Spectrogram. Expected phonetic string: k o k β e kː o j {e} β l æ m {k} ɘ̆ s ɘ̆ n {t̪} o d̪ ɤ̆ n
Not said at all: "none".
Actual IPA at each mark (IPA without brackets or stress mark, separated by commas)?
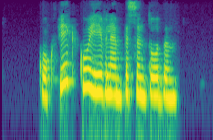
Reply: e, p, t̪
